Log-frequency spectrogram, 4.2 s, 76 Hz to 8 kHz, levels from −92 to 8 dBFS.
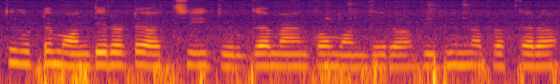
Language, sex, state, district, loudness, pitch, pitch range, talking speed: Odia, female, Odisha, Khordha, -17 LUFS, 205 Hz, 200-220 Hz, 130 wpm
